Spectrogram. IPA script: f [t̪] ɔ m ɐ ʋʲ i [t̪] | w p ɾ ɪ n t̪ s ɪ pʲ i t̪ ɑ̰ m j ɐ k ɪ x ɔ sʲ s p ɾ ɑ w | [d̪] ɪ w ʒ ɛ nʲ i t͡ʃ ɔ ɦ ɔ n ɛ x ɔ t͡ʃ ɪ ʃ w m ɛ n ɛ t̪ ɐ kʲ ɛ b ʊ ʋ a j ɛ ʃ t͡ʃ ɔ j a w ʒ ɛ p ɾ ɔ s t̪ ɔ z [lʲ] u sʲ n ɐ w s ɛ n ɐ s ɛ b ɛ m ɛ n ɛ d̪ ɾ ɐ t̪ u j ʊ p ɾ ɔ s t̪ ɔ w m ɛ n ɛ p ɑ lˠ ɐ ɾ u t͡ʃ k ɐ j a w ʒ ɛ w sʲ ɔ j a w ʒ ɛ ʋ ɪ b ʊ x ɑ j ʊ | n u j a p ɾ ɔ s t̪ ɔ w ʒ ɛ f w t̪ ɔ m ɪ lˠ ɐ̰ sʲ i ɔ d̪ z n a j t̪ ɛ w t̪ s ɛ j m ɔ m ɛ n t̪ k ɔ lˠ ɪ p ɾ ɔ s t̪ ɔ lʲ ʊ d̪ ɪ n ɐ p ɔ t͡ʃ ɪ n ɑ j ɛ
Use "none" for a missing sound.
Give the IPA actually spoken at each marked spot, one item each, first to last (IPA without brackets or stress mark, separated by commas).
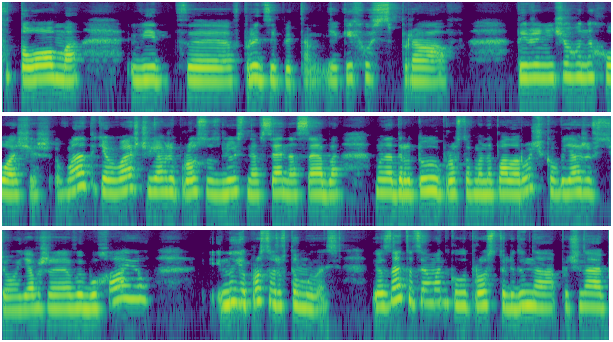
t̪, d̪, t̪, lʲ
